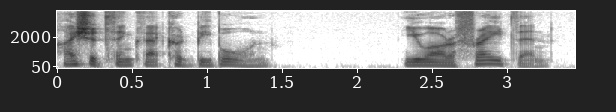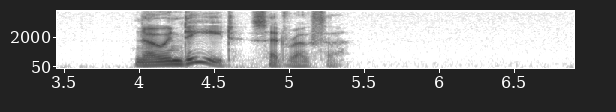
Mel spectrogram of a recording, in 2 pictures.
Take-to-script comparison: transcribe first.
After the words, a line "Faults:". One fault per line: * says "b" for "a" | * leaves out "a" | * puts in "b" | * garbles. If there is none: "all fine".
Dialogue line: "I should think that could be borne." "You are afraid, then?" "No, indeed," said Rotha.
"I should think that could be borne." "You are afraid, then?" "No, indeed," said Rotha.
Faults:
all fine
